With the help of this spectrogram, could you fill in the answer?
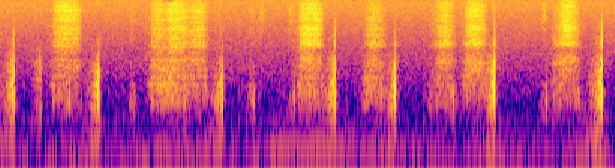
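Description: A yellow stick of chalk, held in the fingertips, writes text across a large, flat green chalkboard. Soft, breathy, bright scratching strokes alternate with short, sharp, woody taps as the chalk meets the board. The whole clip is quiet and dry.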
